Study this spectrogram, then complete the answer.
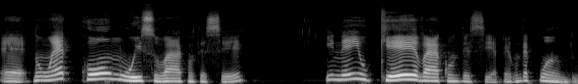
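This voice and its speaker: A man talks at a moderate pace with a high pitch, a dark, mellow tone and very wide pitch swings. The recording is very clean and dry, with a silent background and a close sound with no echo. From Brazil, northern Minas Gerais. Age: 30s. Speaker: AI entrepreneur. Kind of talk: podcast interview.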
